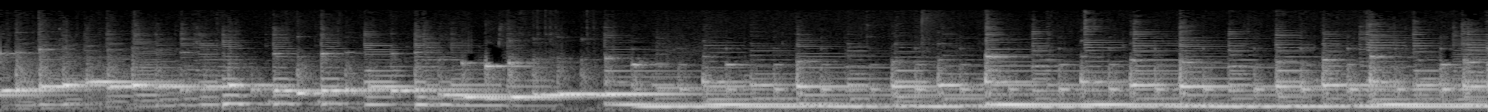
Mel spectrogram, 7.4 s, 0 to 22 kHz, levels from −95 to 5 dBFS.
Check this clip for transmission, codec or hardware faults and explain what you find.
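One fault runs through the whole clip: a wrong sample rate. Audio captured at about 32 kHz is played at 44.1 kHz without conversion, so everything runs 1.38 times fast and about 5.55 semitones high. On a spectrogram, every feature sits proportionally higher, and the waveform's events are compressed in time.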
